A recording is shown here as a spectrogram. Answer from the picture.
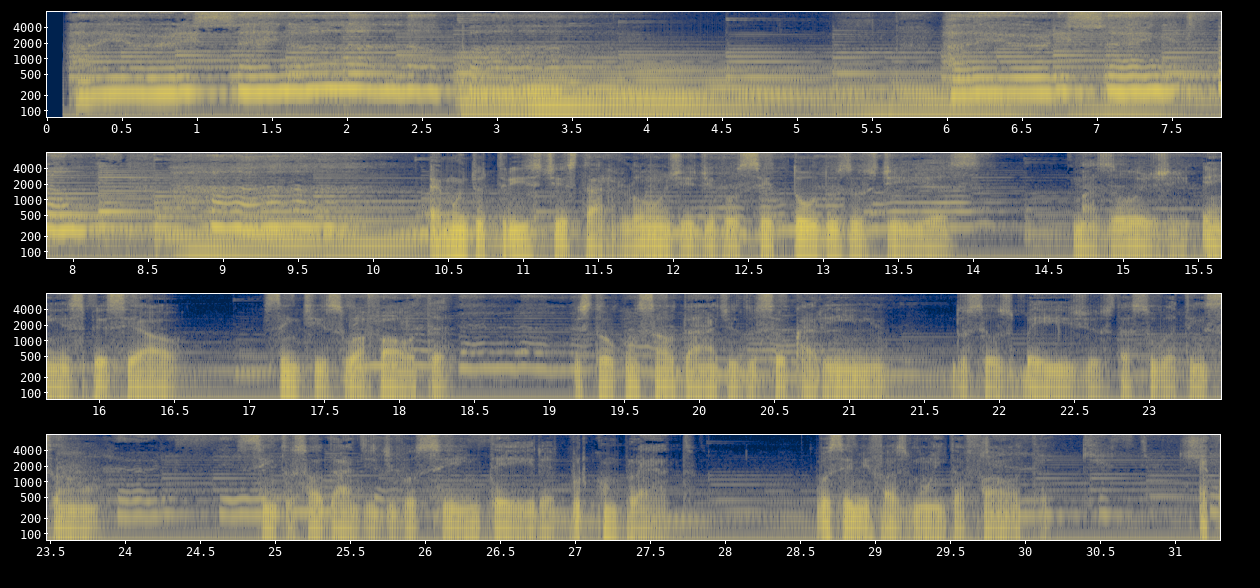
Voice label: Namorados pra Namorada Que Ta Distante, M

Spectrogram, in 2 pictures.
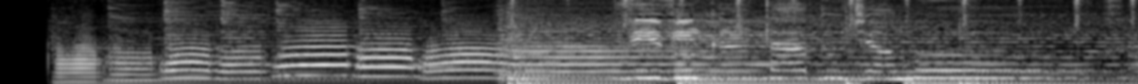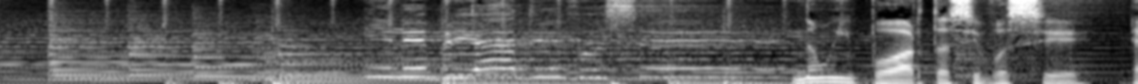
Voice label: Dia Internacional da Mulher M

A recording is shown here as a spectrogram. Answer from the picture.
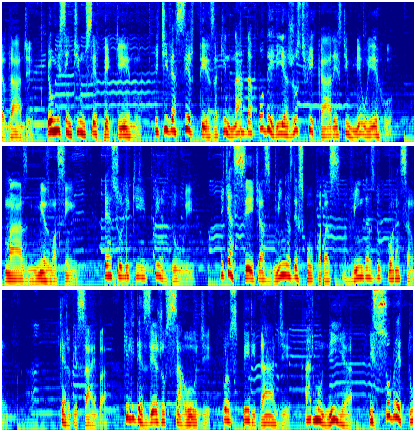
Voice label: Romântica Esqueci da Data Importante

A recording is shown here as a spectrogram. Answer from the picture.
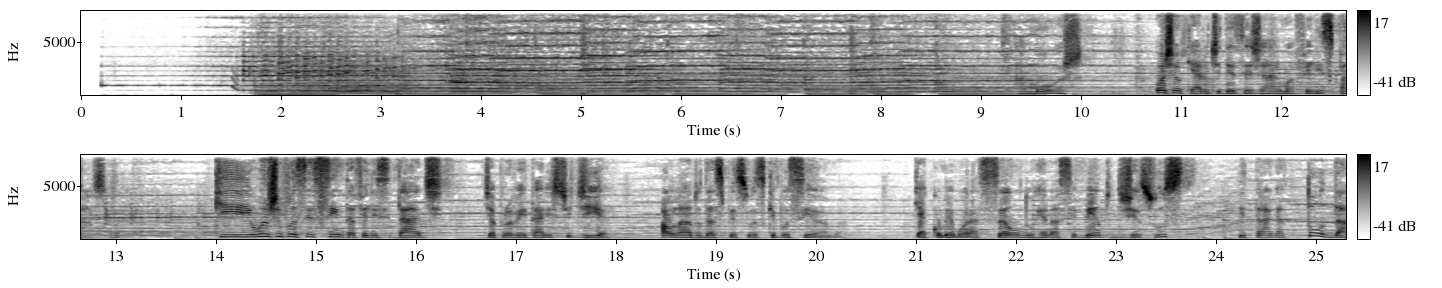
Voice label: Pascoa Romantica

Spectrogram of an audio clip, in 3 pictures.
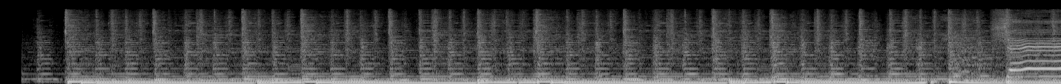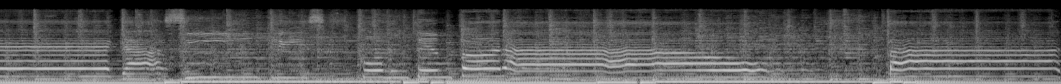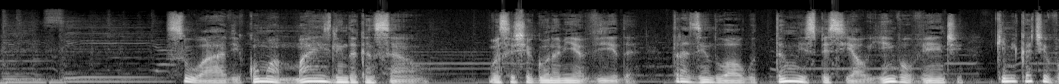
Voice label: Namorados pra Namoro Recente M

